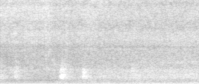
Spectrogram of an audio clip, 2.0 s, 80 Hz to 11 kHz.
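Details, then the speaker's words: Panda PAN760SF 3.75 cu ft dryer, about 9 months old, running after the warranty motor replacement: a steady even hum, with some noise still from the back, but the earlier loud grinding and grating noise is gone. "I mean sure it makes the noise because there's a Dan Drennen in the back but the grating noise is gone"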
